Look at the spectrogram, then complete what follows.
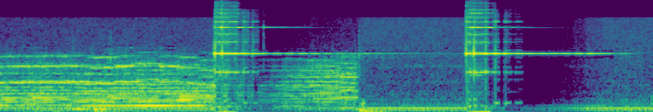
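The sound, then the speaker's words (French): A doorbell rings twice, each bright metallic ring sounding clearly and then slowly fading, a few seconds apart. A soft tonal background hum plays before the first ring. “Il a entendu le bruit de la sonnette.”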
